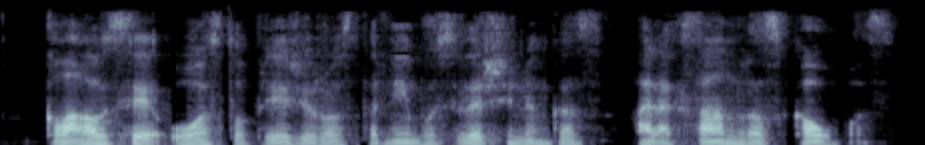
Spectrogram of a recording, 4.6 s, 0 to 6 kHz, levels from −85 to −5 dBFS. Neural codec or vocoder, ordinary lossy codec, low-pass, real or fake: none; AAC, 24 kbps; 5.4 kHz; real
